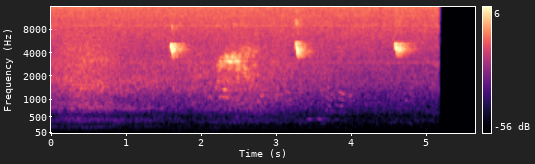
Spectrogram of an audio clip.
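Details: A squirrel up a tree in Africa gives angry, short, sharp, high chirps, at first mistaken for a bird, spaced a second or two apart over a steady hiss, while calling with its mouth full.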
